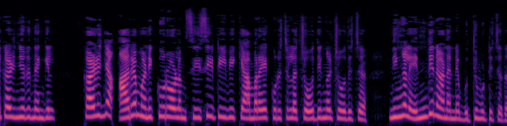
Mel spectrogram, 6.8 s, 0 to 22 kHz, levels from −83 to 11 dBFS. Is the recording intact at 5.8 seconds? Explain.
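No. At 5.8 seconds the speech carries the same damage heard throughout the clip, likely WMA compression at a low bitrate, which fits a 48 kbps stream. The transform codec spreads quantisation noise across each long block and drops weak spectral lines, so the sound rings and washes with a hiss that breathes with the speech. A spectrogram shows a hard ceiling at 17 kHz, patchy holes between components, and smearing around onsets. The waveform shows noise before transients.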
